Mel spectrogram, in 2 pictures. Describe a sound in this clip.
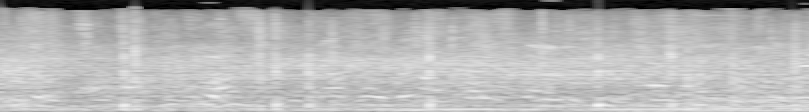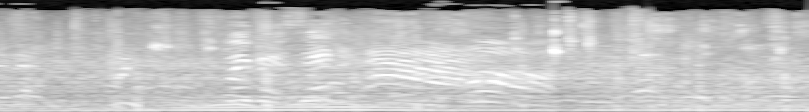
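Young men shout and talk nearby.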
